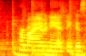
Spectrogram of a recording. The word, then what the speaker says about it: Hermione: they were saying in Hermione but there's in another book it actually like phonetically spells it as her my own e weather and where the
